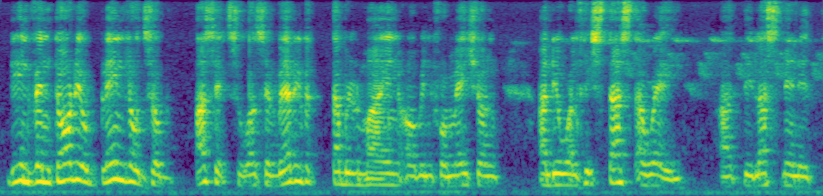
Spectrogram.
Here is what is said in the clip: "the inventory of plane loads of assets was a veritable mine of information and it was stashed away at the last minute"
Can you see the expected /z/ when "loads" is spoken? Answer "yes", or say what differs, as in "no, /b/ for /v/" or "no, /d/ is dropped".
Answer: no, /s/ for /z/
